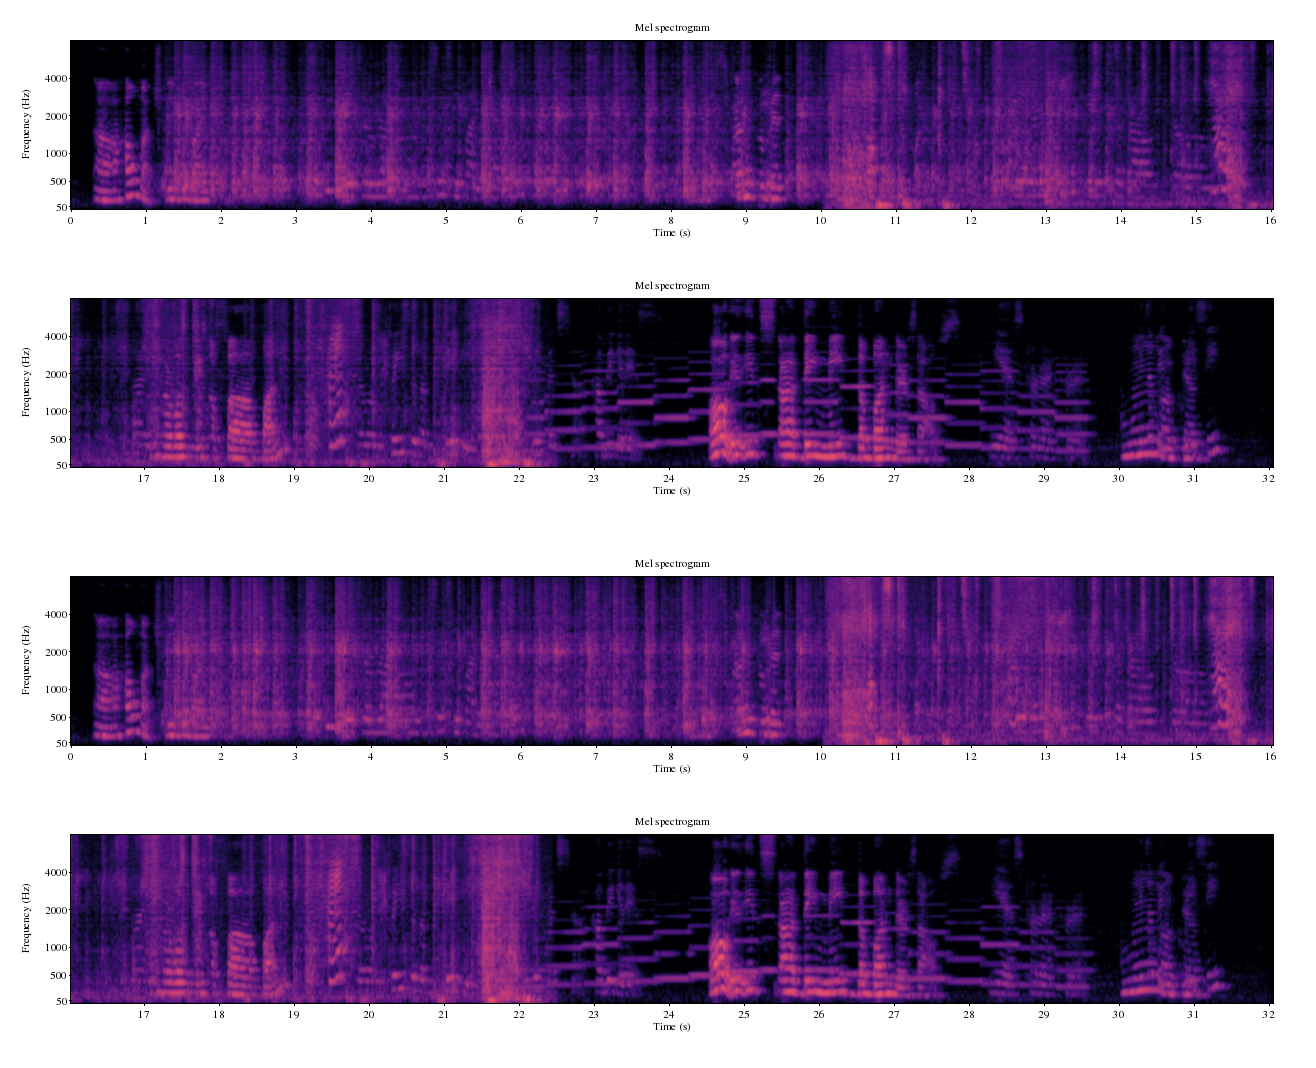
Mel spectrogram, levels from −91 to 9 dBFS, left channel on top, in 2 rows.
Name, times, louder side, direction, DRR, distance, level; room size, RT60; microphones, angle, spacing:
voice 1, 0.3-2.1 8.8-9.4 10.2-11.5 17.0-18.9 24.5-27.8 30.0-31.0, left 1 dB, 5° left, -4 dB, 1.3 m, -37 dB
sound 1, 1.1-14.3, right 2 dB, 40° right, 0.7 m, -45 dB
voice 2, 3.2-6.1 8.0-9.4 12.6-15.4 16.8-17.7 19.7-21.5 22.0-23.8 28.3-30.0 30.3-31.3, right 1 dB, 15° right, -1 dB, 1.1 m, -51 dB
sound 2, 10.0-22.4, right 4 dB, 80° right, 0.6 m, -39 dB
Wind instrument woodwind instrument, 21.8-25.5 25.7-29.6, left 1 dB, 25° left, 0.5 m, -54 dB
3.5 x 2.9 x 2.5 m, 0.32 s
head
